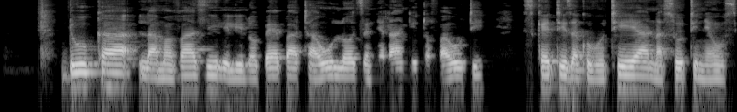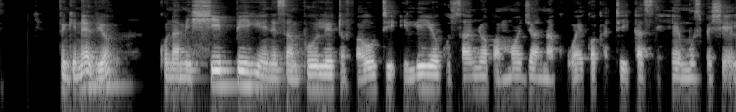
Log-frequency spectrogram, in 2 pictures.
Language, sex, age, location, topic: Swahili, male, 18-24, Mombasa, government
